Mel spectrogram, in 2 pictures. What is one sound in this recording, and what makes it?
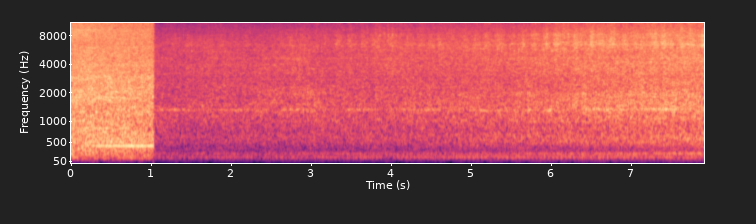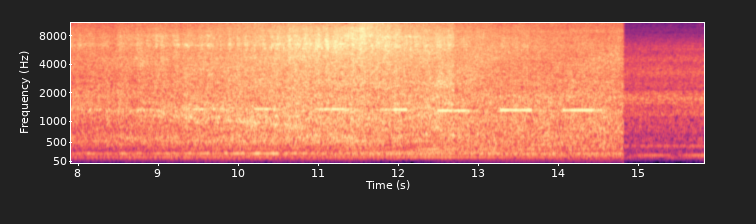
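A second rail work vehicle approaches on the tracks, growing louder as it rumbles past.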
